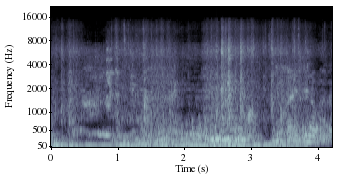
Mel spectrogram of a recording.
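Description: Crested Shiraji fancy pigeons coo softly and continuously at a breeding farm, a steady low murmuring close by with faint background noise throughout.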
